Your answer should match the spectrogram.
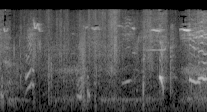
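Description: Eight-week-old puppies playing and giving several short, high-pitched whimpers, some rising and some falling in pitch.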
